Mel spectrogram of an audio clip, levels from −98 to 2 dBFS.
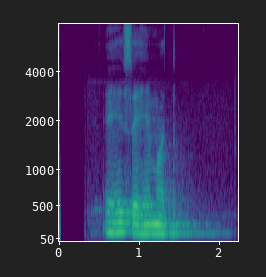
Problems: constant background noise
